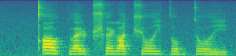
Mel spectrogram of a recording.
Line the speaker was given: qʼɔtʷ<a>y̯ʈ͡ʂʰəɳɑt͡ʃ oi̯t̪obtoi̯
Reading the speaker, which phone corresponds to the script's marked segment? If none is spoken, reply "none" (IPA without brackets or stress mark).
a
